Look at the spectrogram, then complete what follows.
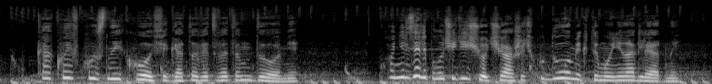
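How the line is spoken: Sickly-sweet cooing voice. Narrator (Russian): сказала приторно-умильным голосом

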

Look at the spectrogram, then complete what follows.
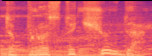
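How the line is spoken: Hushed, reverent. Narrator (Russian): Тихо, почти с благоговением, произнес Тиммонс

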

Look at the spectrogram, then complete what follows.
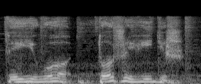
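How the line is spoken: Bewildered whisper. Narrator (Russian): растерянно спросил комендант у сторожа все еще шепотом

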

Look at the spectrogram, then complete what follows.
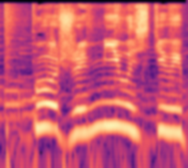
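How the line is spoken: Mother's anguished moan. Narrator (Russian): простонала мать

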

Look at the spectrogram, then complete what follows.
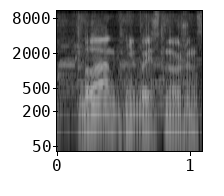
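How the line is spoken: Plain. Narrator (Russian): спросил

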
